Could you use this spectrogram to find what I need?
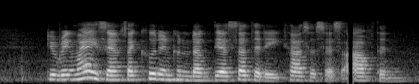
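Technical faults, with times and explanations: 3.48–3.53 s, gap at a join of encoded pieces: the speech drops to silence for 53 ms and resumes where it stopped, as untrimmed encoder delay and end padding sit at the join. The waveform shows a flat stretch with slightly smeared edges, and the spectrogram a vertical blank strip.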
